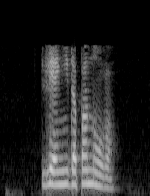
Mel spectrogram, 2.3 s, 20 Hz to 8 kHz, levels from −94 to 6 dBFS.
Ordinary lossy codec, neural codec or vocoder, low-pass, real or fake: AAC, 16 kbps; codec, 24 kHz, 0.9 kbps, WavTokenizer, medium speech release version 2; 7.2 kHz; fake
